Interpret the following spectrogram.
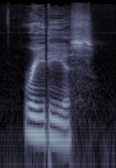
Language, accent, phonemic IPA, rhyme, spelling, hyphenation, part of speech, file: English, US, /ˈɹeɪ.di.əs/, -eɪdiəs, radius, ra‧di‧us, noun / verb, En-us-radius.ogg
- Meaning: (noun) 1. The long bone in the forearm, on the side of the thumb 2. The lighter bone (or fused portion of bone) in the forelimb of an animal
